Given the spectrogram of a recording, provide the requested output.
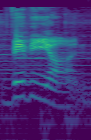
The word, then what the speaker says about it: Vivillon: Vivian. Like Vivian. The make a yuck sound because it's like French or something.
